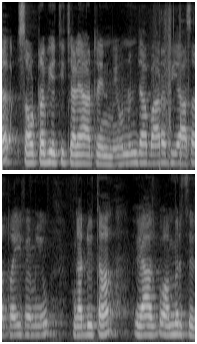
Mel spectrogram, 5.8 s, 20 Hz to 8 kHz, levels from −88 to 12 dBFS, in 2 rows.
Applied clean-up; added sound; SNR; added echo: none; none; none; none.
